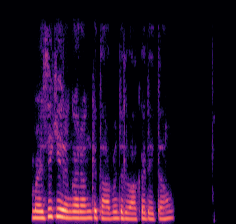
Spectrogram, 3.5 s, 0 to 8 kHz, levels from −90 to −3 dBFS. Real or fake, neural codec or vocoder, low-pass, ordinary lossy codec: real; none; 7.2 kHz; AAC, 48 kbps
